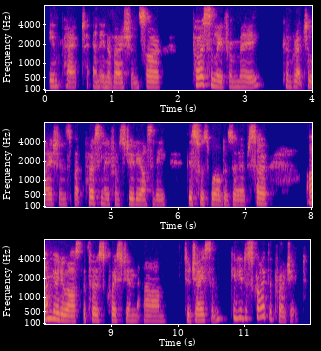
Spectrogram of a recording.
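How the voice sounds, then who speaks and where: Mellow-voiced woman moderating a webinar. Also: fairly low pitch, normal speed, no echo. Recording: dry, dull video call audio.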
